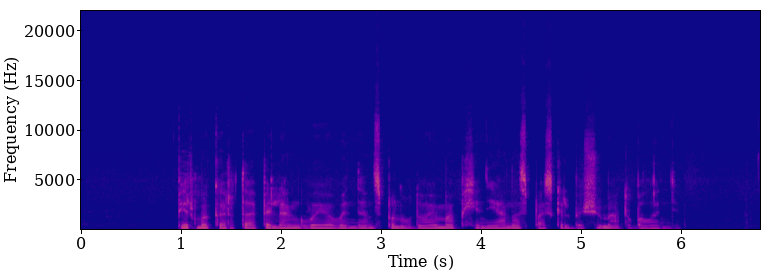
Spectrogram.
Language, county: Lithuanian, Vilnius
